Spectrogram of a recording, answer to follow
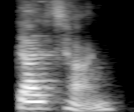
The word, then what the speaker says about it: Gaitan: Is it Gaitan or Gaitan? Thank you. Gaitan. I'm you saying it right.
